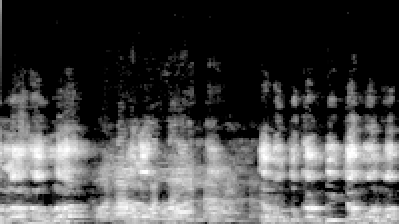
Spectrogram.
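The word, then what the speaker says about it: لا حول ولا قوة: Kira-kira bacanya benar atau salah? Yang benar la haula wala quwata.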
